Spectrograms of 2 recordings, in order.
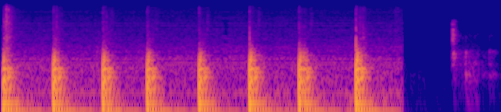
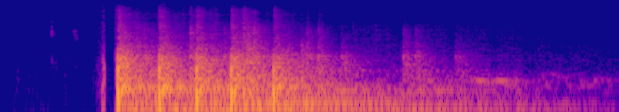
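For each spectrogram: First: Eight quick, evenly spaced knocks, each a short dull thud that dies at once: knuckles on wood. Second: A quick run of knocks on thin sheet metal, each leaving a wobbly, tinny ring that hangs on.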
